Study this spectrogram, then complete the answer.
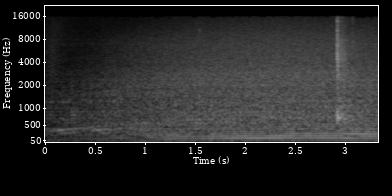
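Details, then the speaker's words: Electric fan on a Banggood triac speed controller set to full power: a smooth motor hum and an even whoosh of air with no buzzing, before the speed is turned down. "so i'm going to turn the fan on now and run it at full power and then i'm going to turn the power down and you'll hear the sound it makes so first of all full power"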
